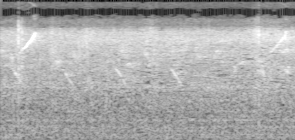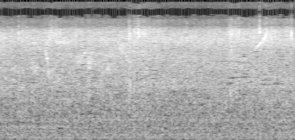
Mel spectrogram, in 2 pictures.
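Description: Outdoor ambience: a steady background hiss with many brief bird chirps scattered throughout.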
